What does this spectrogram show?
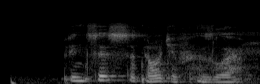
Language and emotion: Russian, sad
